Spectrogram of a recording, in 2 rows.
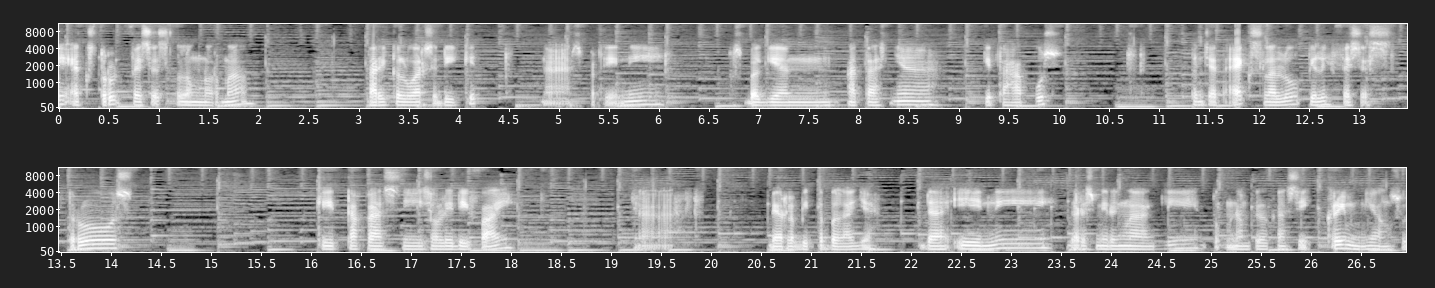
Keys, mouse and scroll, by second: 2.9 Tab, 3.7-4.5 alt+middle drag, 5.3 3, 6.1 click, 9.2 x, 11.4 alt+middle click, 12.1 Tab, 12.6-12.9 alt+middle drag, 13.9-16.7 drag, 17.0 middle click, 18.0 shift+middle click, 20.2-21.8 drag, 25.8 drag.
